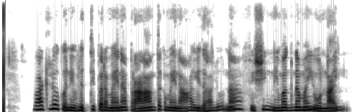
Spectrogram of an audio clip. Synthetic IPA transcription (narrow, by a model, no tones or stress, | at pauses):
ʋaːʈlo̞ːko̞nːiʋɾut̪ːipɐɾɐmɐjnɐpɾaːɳaːnt̪ɐkɐmɐjnɐaːjud̪ʱaːlunaːpʰiʂiŋɡnimɐɡɳɐmɐjunːa̰ːji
